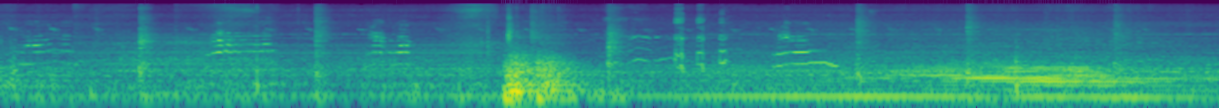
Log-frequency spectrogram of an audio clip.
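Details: Domestic cat excited by a lizard, giving a run of short rising chirps and chattering meows with harmonics, followed by a few longer bent meows; clicks, a thump and a steady low hum underneath.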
